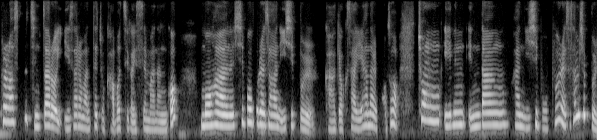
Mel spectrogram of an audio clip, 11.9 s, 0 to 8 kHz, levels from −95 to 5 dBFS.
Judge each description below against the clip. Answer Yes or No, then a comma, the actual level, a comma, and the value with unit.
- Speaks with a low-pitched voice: No, high, 205 Hz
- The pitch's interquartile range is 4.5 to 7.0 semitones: Yes, wide, 5.6 semitones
